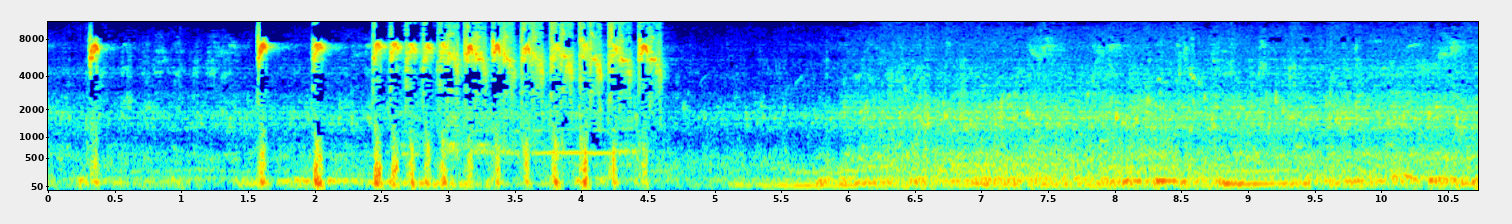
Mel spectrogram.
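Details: Captive Crimson Sunbird (sogon) in Indonesia in its besetan and tembakan singing: a few sharp, very high isolated notes, then a rapid burst of high ticking chips for about two seconds, followed by low background hum.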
